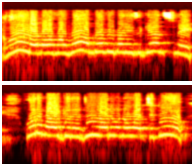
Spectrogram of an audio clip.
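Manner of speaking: high, rushed mock lament; high-pitched, overwrought complaint; overwhelmed David. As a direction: wail it as a panicked plea to the Lord. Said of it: "It sounded like".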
